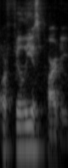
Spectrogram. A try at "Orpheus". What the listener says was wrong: You combine what it's actually called with Ophelia. There's no Ophelia in it. The first syllable is right, though. Orpheus.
